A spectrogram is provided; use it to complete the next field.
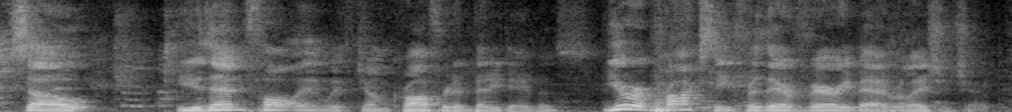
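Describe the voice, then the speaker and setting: Against noticeable background noise, a man with a fairly high voice speaks at a moderate pace with lively intonation. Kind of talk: live comedy show banter.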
